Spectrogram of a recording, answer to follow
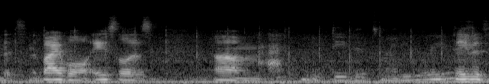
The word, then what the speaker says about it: Asael: Asael David Melonakos. Oh, wow. That's a great name. That's Okay, a great name. and for the camera, spell Asael. Asael. Beautiful. We have the pronunciation confirmed by A BYU professor, general conference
